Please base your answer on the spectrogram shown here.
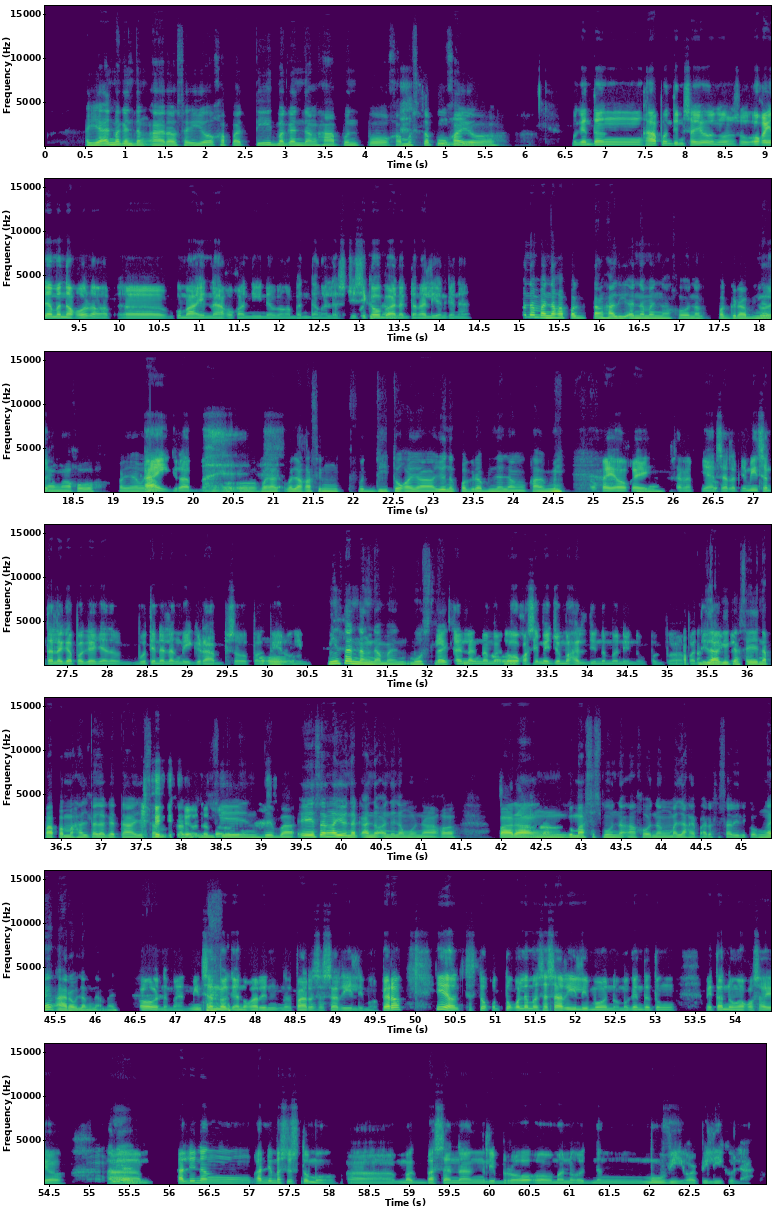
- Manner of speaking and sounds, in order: chuckle; breath; other background noise; laugh; laugh; tapping
- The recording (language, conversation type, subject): Filipino, unstructured, Alin ang mas gusto mo: magbasa ng libro o manood ng pelikula?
